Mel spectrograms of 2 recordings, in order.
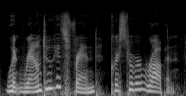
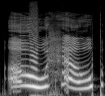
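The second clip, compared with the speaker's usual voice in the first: very loud, high yelp; falling bear shouts for help; 11 semitones higher, 17 dB louder than usual. A narrator's reading. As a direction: cry out as you hit the bush. Landing in gorse bush.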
